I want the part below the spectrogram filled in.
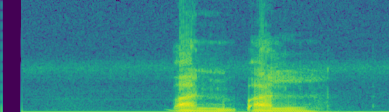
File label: poqomchi; usado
